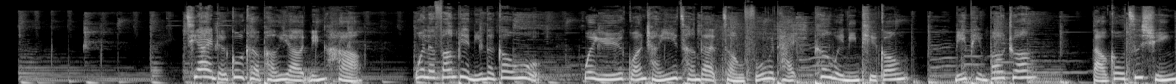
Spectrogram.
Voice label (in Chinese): 女, 广播, 广场服务介绍; 乐盈广场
